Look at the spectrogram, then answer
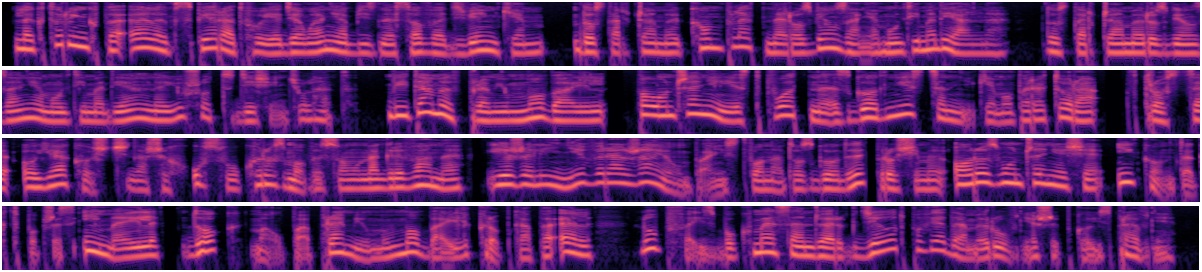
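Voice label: Polish female; lektoring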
